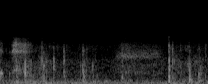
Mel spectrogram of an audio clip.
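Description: Footsteps crunching on a gravel-and-stone hiking trail, with scattered sharp clicks of stones underfoot.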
